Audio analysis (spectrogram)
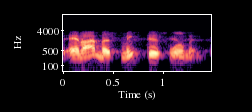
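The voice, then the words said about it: Put-on southern accent. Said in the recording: “that southern accent”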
